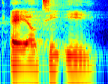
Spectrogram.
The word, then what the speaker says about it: Alte: A-L-T-E. E, but they make it look like an A. Yeah. But then you pronounce it like an A.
